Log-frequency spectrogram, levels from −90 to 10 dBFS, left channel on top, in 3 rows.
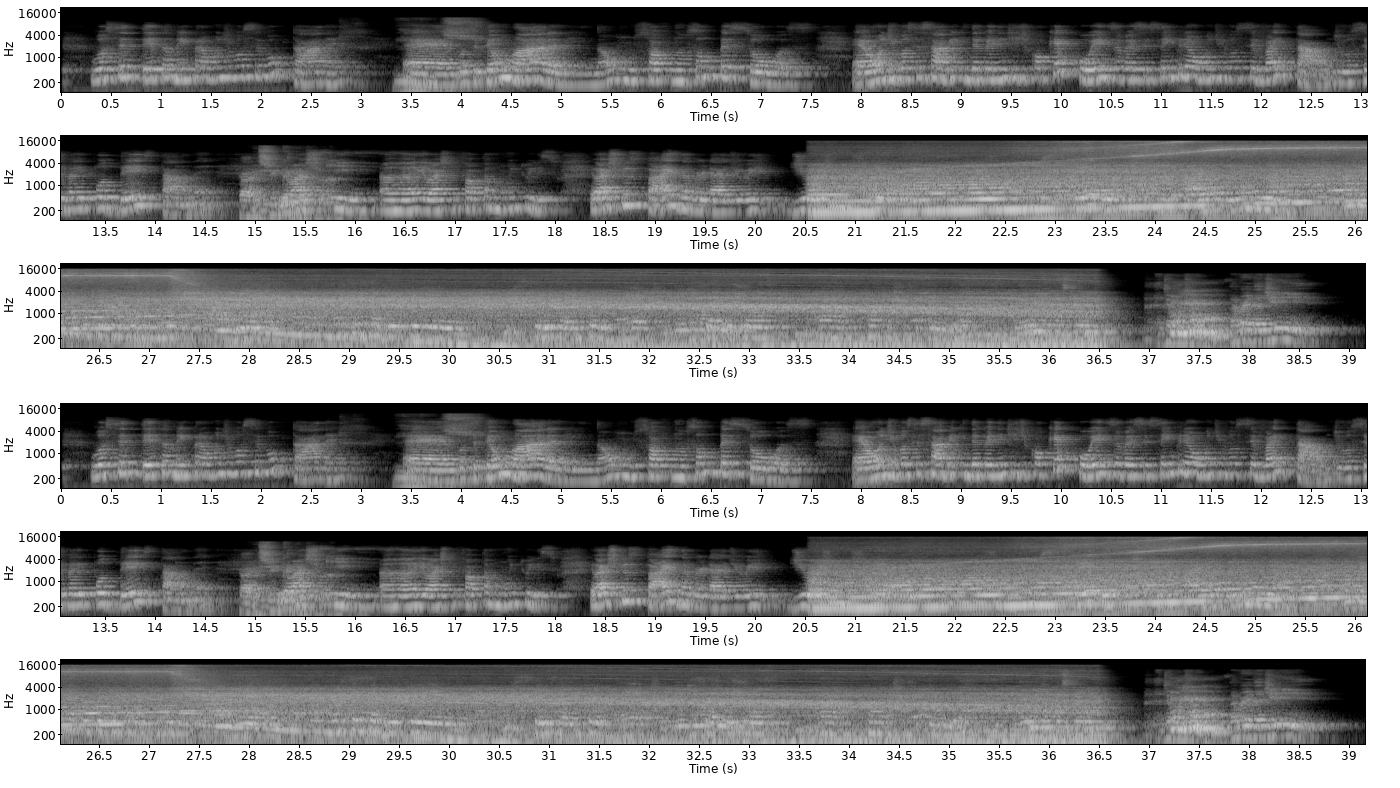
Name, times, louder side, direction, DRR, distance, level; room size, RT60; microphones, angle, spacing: voice 1, 0.3-2.8 3.4-7.3 7.6-14.5 15.2-33.2 33.6-35.3 37.2-37.7, equal, 15° right, -2 dB, 0.5 m, -25 dB
voice 2, 3.3-4.2 14.8-15.8 32.2-33.0 34.8-34.9 35.3-36.6 36.9-38.6, equal, 10° left, -7 dB, 1.1 m, -26 dB
sound 1, 20.5-36.5, left 1 dB, 75° left, 0.7 m, -19 dB
2.6 x 2.2 x 3.9 m, 0.79 s
head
